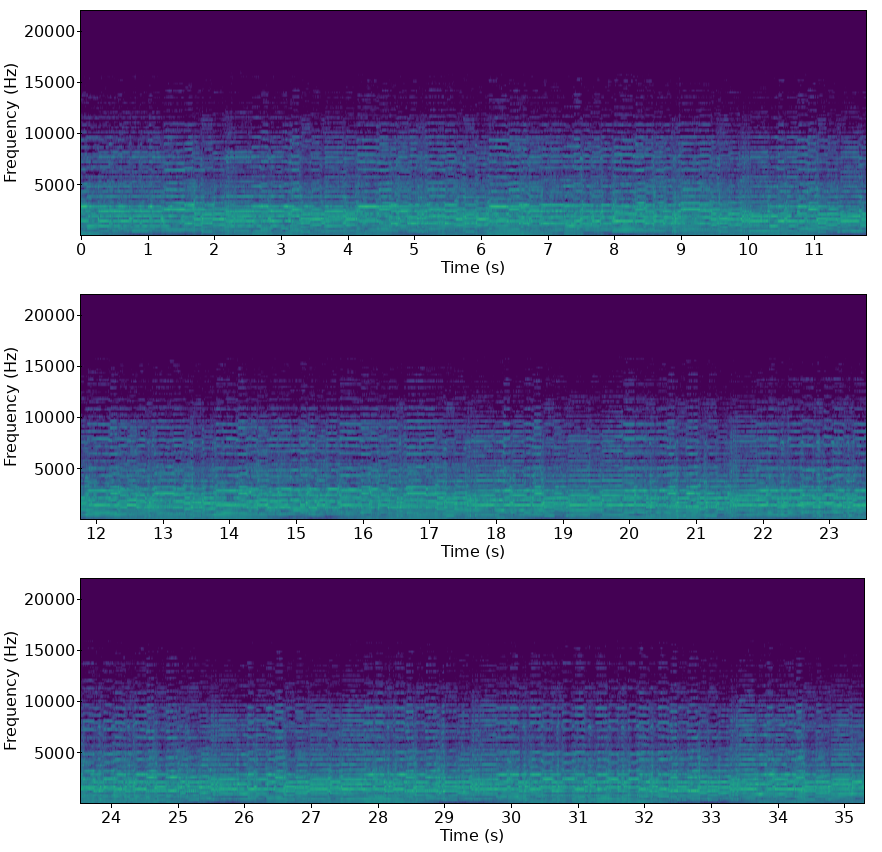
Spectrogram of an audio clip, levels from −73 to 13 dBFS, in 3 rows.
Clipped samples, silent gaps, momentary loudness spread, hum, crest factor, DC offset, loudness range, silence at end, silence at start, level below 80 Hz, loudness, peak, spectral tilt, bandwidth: under 0.1%; none; 2 LU; none; 14 dB; under 0.1%; 1 LU; 0 s; 0 s; -62 dBFS; -18 LUFS; -6 dBFS; 0.5 dB/octave; 16 kHz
